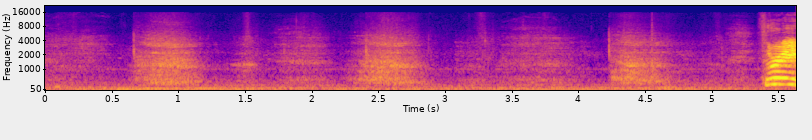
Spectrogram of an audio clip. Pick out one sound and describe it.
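A man breathes out sharply in short, rhythmic bursts.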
